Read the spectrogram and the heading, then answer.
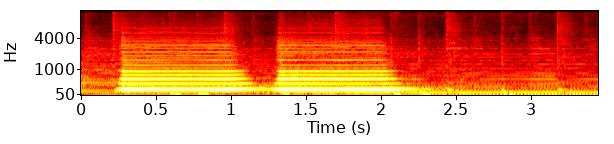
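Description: A boat horn on a river sounds two long, loud, steady blasts in quick succession, followed by a low background rumble as the tones fade.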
